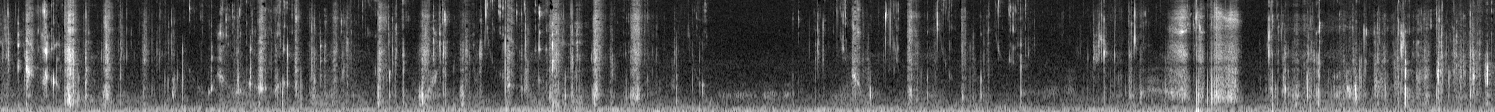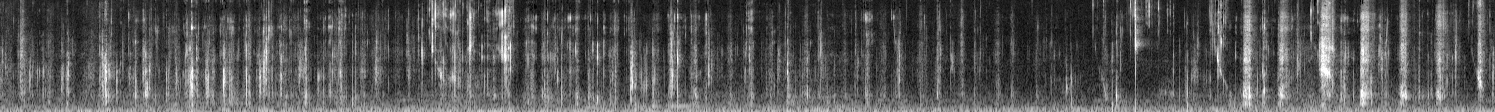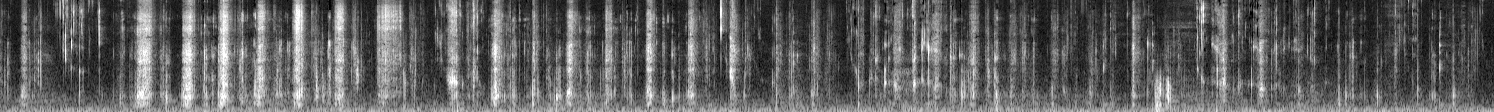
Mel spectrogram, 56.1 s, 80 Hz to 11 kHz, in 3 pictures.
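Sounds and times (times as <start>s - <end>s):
wet chewing clicks and crunches: 0.0s - 8.9s, 9.9s - 56.0s.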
